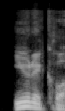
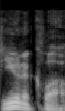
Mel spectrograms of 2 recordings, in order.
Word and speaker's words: Uniqlo: I was told by my buddy Scott it's pronounced Uniqlo. Oh, not Uniqlo? It's not Uniqlo. It's Uniqlo.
